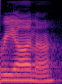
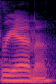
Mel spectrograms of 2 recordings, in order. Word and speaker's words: Rihanna: or Rihanna. Yeah. It's Rihanna. It's Rihanna.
